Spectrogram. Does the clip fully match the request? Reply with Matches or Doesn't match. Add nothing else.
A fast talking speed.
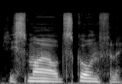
Doesn't match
